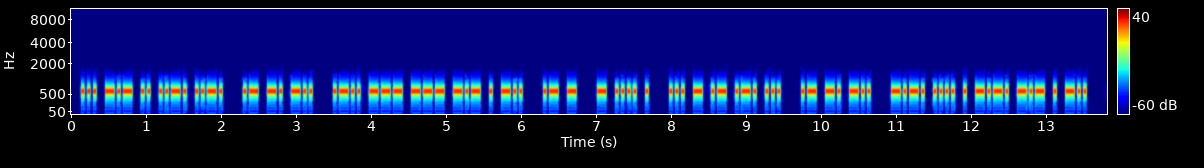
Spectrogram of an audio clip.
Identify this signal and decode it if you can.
Morse code, heard as a keyed tone, about 30 wpm, 600 Hz. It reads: SKIFF AND LOOKED AT THE STARS AND CHECKED
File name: the old man and the sea / the old man and the sea 1 30wpm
